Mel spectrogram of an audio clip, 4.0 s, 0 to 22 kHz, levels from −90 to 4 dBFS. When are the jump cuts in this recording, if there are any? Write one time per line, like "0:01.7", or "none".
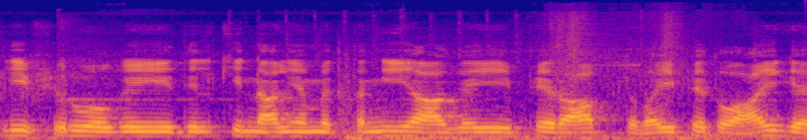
none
